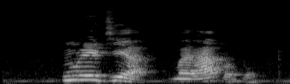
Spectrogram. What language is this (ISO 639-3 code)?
ibo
